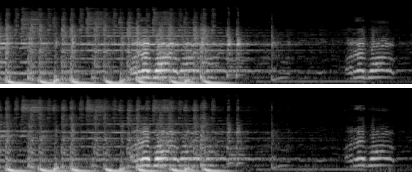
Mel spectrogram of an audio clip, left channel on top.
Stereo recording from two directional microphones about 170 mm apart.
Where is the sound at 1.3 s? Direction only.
50° right (ahead or behind).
